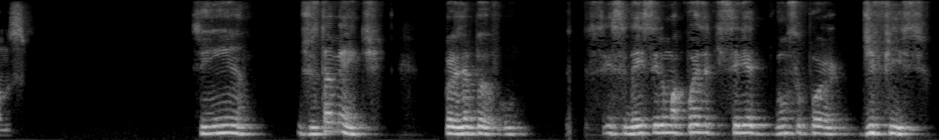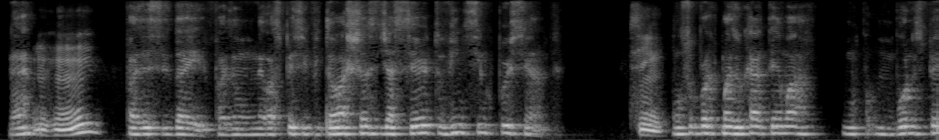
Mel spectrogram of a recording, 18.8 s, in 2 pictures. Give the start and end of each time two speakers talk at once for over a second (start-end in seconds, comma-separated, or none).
none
